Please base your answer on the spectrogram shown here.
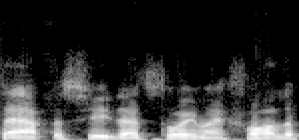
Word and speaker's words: Appice: it looks like a piece but it's always pronounced apathy that's the way my father pronounced it call mine used to say apathy and when he started playing Rod Stewart he pronounced it a piece so he changed it to a piece and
